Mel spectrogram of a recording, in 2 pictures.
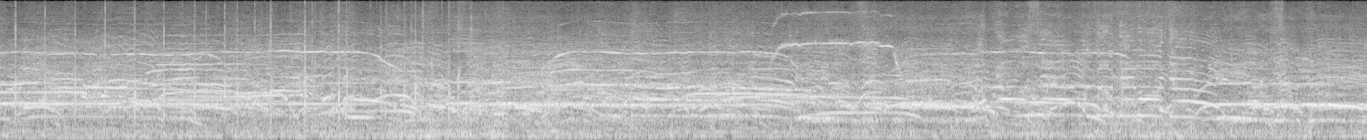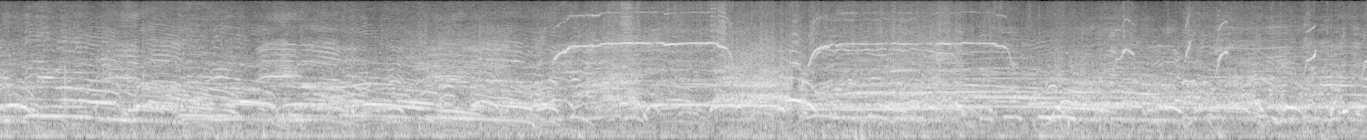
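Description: A large crowd of young men cheers and shouts loudly outdoors.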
